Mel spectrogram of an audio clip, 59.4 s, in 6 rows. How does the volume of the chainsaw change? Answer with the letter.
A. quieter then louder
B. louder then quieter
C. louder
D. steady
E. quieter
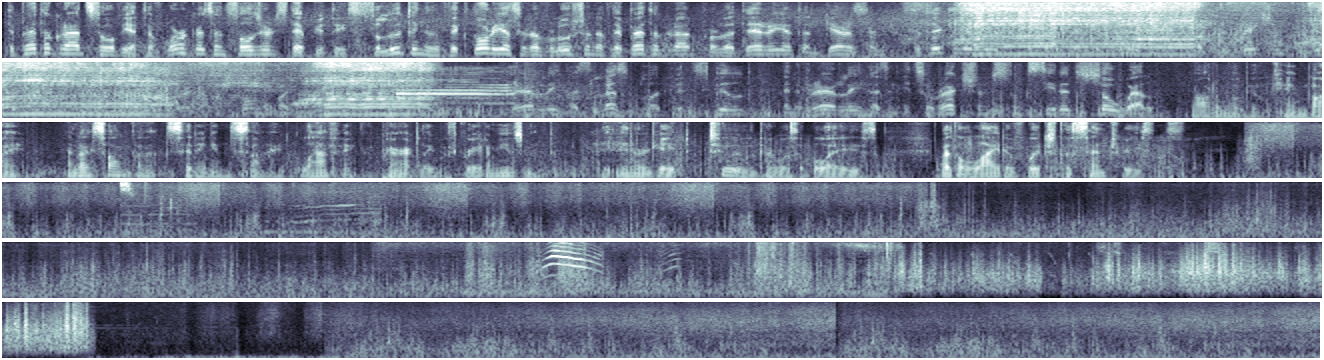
D.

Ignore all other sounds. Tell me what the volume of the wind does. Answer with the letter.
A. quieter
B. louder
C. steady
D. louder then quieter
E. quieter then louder
C.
